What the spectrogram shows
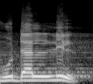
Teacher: huruf tanwin perhatikan ketika bertemu dengan lam yang bertasdid maka dia langsung melebur ke sini lalu menghilang tanwinnya langsung masuk ke huruf lam ya hudal ya bukan lagi Hudan tapi hudalil ya hudallil hudallil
